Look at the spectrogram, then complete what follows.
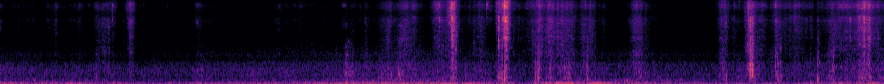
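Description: Scattered sharp clicks and clinks of metal tools being handled and fitted against the suspension arm, the loudest about five seconds in and again about two and a half seconds later, over a low steady hum.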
